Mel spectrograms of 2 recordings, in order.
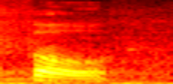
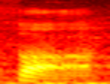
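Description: First: The vowel sounds like 'oh'. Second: The vowel sounds like 'ah'. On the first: This is how it is said in the UK. "In the UK, we say pho" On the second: This is how it is said in Canada. "These guys from Canada say it's far"

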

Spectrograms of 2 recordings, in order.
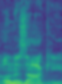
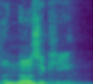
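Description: First: The stress is not on the second syllable. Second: The stress is on the second syllable. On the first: The speaker calls it wrong. "It's not Onozaki" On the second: The speaker calls it right. "it's Onozaki"

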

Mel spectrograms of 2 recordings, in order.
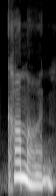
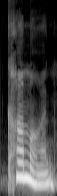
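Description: First: The stress is on the first word. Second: The stress is on the first word.

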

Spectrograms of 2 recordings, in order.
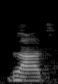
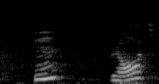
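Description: First: The vowel is an unrounded 'uh' sound. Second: The vowel is a rounded 'o' sound. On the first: The speaker calls it right. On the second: The speaker calls it wrong.

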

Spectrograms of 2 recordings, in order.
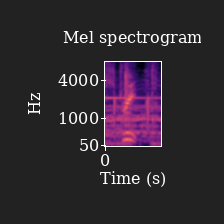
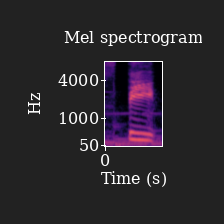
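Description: First: The r sound after st is clearly pronounced. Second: The r sound after st is left out. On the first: The speaker calls it right. "แต่ถ้าควบกล้ำซอดอรอสตระสตรีทก็จะให้" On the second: The speaker calls it wrong. "เมื่อกี้บอกสตีทก็เลยแบบไม่ให้"

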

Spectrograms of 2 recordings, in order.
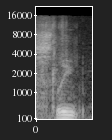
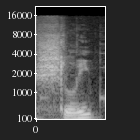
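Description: First: The word begins with a plain s sound. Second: The word begins with a sh sound. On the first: "Instead of saying like I'm gonna go to sleep" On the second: "I'm trying to add S-C-H"

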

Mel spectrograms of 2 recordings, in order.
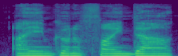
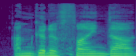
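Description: First: The words 'I am' are said in full. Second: The words 'I am' are contracted to 'I'm'. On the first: "I am gonna 이렇게 발음했죠?" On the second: "이번에는 I'm gonna라고 약간 줄였습니다"

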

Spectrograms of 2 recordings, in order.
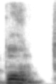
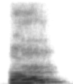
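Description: First: The word ends with an audible t sound. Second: The word ends without any t sound. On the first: The speaker calls it wrong. "محدش يقول بونت غلط" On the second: The speaker calls it right. "نطقه بون"

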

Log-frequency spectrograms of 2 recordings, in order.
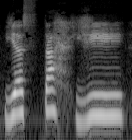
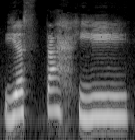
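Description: No difference in how they are said.

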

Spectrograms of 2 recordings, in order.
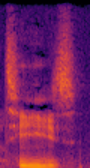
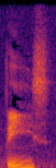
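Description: First: The t is said with a puff of air. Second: The t is said without a puff of air. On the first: The speaker calls it right. "nó là tease" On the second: The speaker calls it wrong. "Không phải là tease"

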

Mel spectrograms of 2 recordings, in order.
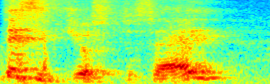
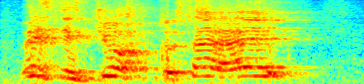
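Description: First: The words are said lightly and casually. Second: The words are shouted loudly with force. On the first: "Could be very offhand" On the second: "they could shout it"

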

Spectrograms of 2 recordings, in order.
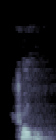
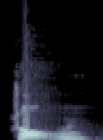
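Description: First: The syllable has a sharply falling tone. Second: The syllable has a low dipping tone. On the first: It means to plant, an action. "重在表示动作的时候读第四声，和老师一起读" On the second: It means seed or kind, not an action. "其他的时候我们读第三声种，请和老师一起读"

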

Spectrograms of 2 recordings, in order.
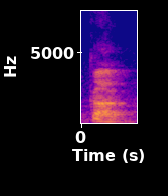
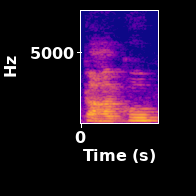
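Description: First: The word ends on a bare consonant sound. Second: The word ends with an extra final vowel sound. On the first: The speaker calls it right. "কিন্তু আমরা উচ্চারণ করার সময় কি করি?" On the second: The speaker calls it wrong. "আমরা কেউ কিন্তু কাকও পড়ি না"

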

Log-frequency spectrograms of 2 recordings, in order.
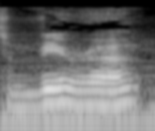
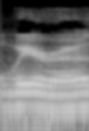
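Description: First: The word begins with a V sound. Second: The word begins with a W sound. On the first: The speaker calls it right. "that's wera" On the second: The speaker calls it wrong. "not wera"

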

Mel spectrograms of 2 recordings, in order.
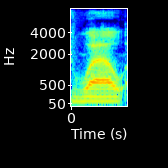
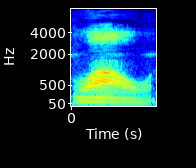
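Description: First: The letter is said light, with a thin mouth. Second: The letter is said heavy, with a full mouth. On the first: The speaker calls it right. "actually it is waw" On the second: The speaker calls it wrong. "and not waw"

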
